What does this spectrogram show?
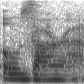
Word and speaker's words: Ozara: similar with the oh beginning is the name ozara spell o z a r a o zara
